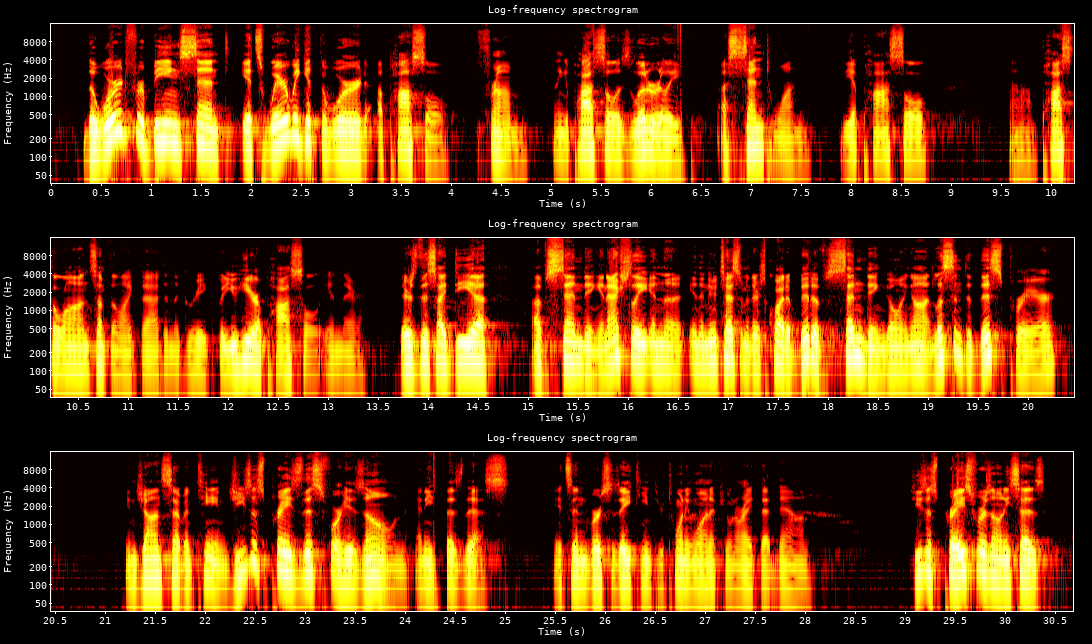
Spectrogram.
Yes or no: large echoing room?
yes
